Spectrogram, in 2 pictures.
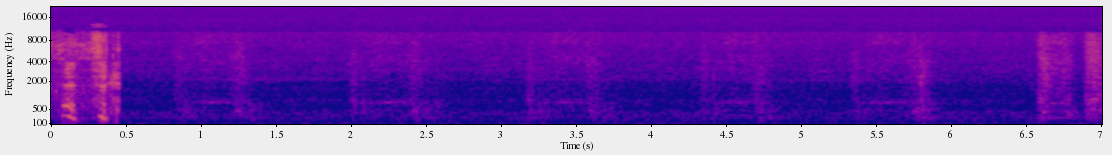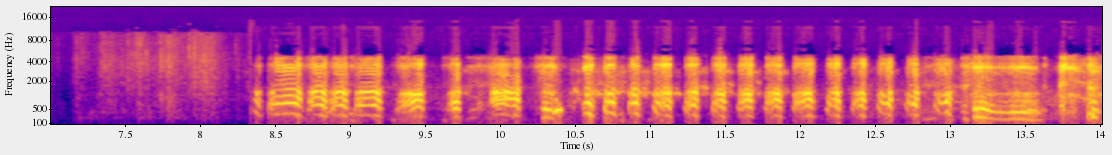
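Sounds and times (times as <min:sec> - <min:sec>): person laughing hard: 0:00.0 - 0:00.5, 0:08.4 - 0:14.0.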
